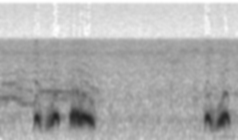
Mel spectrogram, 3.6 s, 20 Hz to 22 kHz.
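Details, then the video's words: Decoy spotted dove singing during training, third session, its song said to have a full middle voice and a 'kuk' ending: a three-part coo phrase, a pause of about one and a half seconds, then the next phrase beginning. "ฝึกนกต่อ เจ้าเพชรบุรีรัมย์ แดนอีสาน ครั้งที่ 3 ตามหมาย 1เดียว ขันลงกุกวัย เสียงกลางเต็ม"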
